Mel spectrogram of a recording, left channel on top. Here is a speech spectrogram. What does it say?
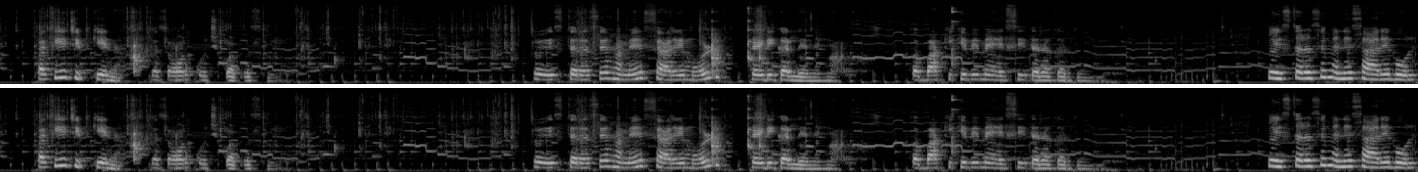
ताकि ये चिपके ना, बस और कुछ पर्पस नहीं। तो इस तरह से हमें सारे मोल्ड रेडी कर लेने हैं। तो बाकी के भी मैं इसी तरह कर दूंगी। तो इस तरह से मैंने सारे बोल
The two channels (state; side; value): identical; both; correlation 1.00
